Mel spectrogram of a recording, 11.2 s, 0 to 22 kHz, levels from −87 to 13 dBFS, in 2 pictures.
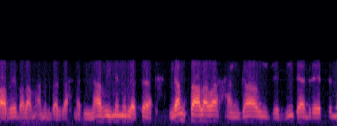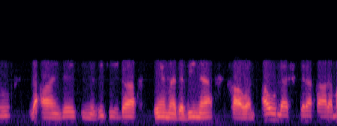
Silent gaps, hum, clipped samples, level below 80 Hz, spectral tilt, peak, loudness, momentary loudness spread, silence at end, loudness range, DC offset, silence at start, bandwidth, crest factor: none; none; under 0.1%; -76 dBFS; -8.5 dB/octave; -6 dBFS; -26 LUFS; 15 LU; 0 s; 4 LU; under 0.1%; 0 s; 3.8 kHz; 20 dB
